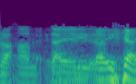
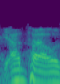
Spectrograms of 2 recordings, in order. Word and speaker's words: Antheil: Georges Antheil. – I think Antheil is the way he must have said it. – Antheil. George Antheil. – George Antheil. Say it right, huh? – From Trenton, New Jersey.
